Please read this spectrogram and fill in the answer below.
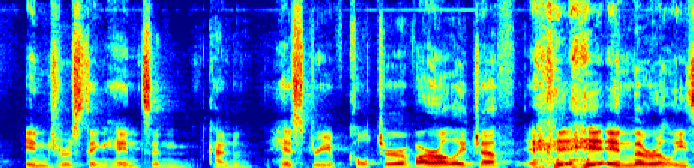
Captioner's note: chuckles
